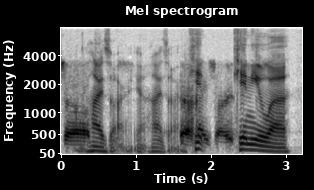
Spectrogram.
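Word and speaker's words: Hyzaar: The Hazar is Hyzar.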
